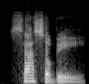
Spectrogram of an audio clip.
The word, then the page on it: sassaby: American English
